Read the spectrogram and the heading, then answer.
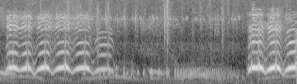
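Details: Male pigeons calling while mating: a loud run of bright wavering notes, a quieter stretch of murmuring coos, then another loud ringing burst.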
